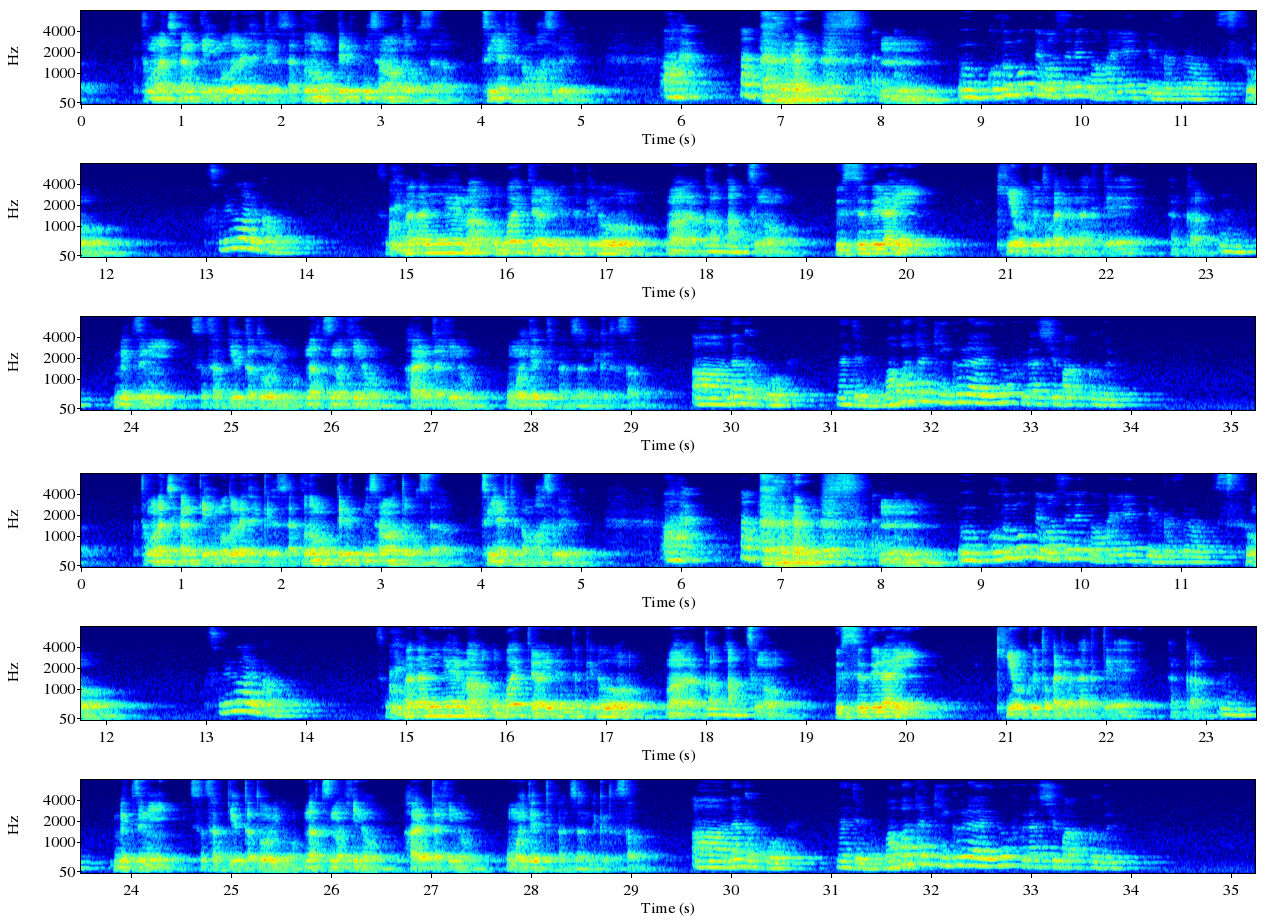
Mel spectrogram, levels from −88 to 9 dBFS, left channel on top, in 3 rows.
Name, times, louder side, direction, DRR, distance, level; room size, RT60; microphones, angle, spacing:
voice 1, 0.6-3.7 4.0-5.0 6.8-8.5 11.7-12.0 14.8-17.3 17.6-18.1 18.4-18.7 19.3-20.1 20.9-22.3 22.6-23.0 23.8-26.5 26.7-27.4 27.8-29.1, right 1 dB, 55° right, -1 dB, 0.7 m, -27 dB
voice 2, 5.8-6.1 6.6-7.5 8.8-11.3 13.1-13.8 14.8-15.0 15.6-15.7 18.0-18.4 23.1-23.4 29.6-30.5 31.1-33.8, equal, 5° left, -8 dB, 1.3 m, -30 dB
3.8 x 2.8 x 2.3 m, 0.90 s
head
